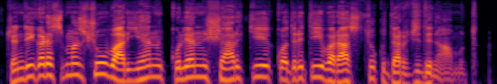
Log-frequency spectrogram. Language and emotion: Kashmiri, neutral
